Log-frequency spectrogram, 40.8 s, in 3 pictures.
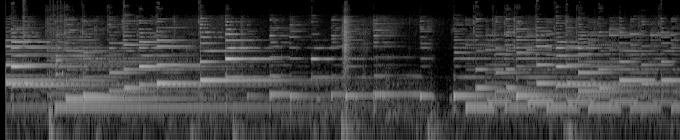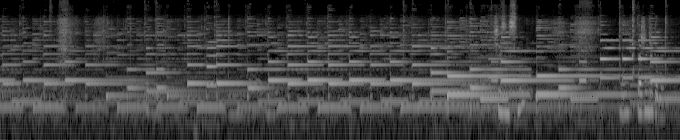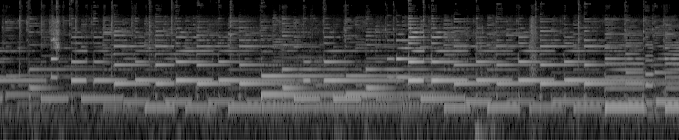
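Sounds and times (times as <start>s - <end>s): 
gusli playing: 0.1s - 40.7s.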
